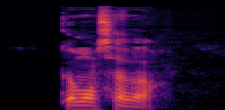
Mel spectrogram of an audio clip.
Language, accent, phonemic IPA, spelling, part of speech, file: French, France, /kɔ.mɑ̃ sa va/, comment ça va, phrase, LL-Q150 (fra)-comment ça va.wav
- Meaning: how are you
